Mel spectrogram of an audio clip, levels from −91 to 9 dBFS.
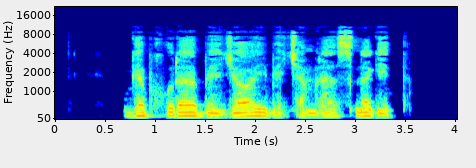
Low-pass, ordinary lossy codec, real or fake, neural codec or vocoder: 10.8 kHz; MP3, 96 kbps; real; none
